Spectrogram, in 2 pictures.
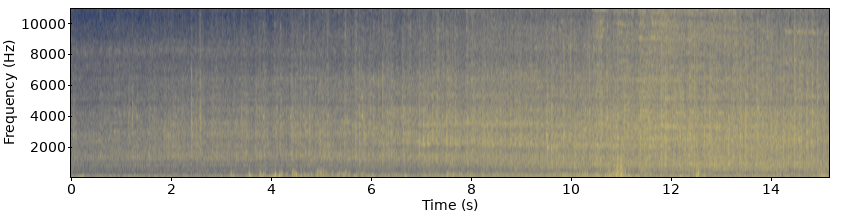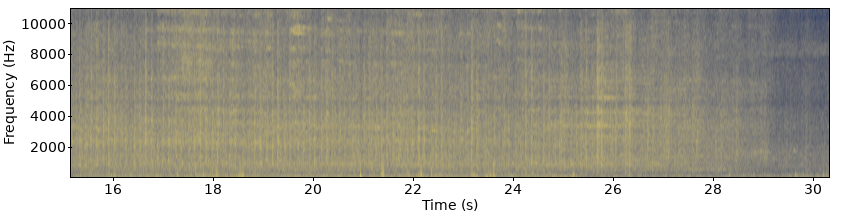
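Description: A passenger train hauled by a D20E diesel locomotive passing close by, its wheels clattering over the rail joints in an uneven run of knocks. The sound builds about four seconds in and eases off just before the end.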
